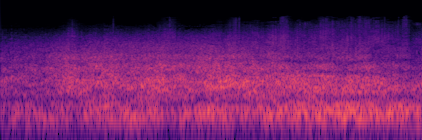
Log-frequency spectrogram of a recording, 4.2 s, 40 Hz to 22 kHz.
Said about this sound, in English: The Sukhoi 30, which is an upgraded version of a veteran Soviet fighter bomber, was recently shown off at Moscow's annual air show.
